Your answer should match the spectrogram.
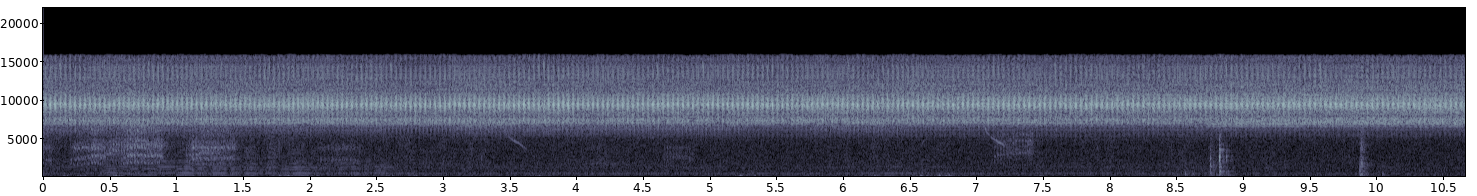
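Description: Honeybees buzzing around open hives, one flying close by with a wavering hum in the first couple of seconds. Two sharp knocks near the end come from the beekeeper working at a hive box.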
